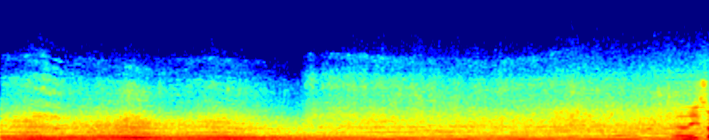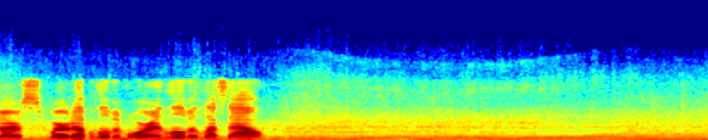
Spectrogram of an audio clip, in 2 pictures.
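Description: Dirt street stock race cars rev and drone on throttle around Bristol Dirt Track, with a steady engine note and a short burst of pulsing revs midway, all heard faintly beneath continuous race commentary.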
